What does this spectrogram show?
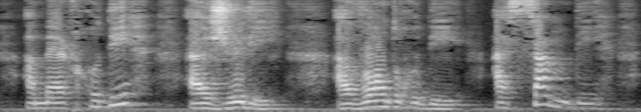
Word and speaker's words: vendredi: Vendredi, pag nakita nyo, vendredi. Vendredi, pronounced as vendredi.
